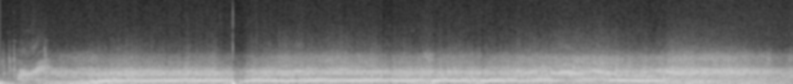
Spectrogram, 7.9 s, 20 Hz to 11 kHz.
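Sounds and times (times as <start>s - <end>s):
train rumbling past a tourist cabin: 0.0s - 7.9s
train whistle blowing: 0.9s - 6.7s.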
